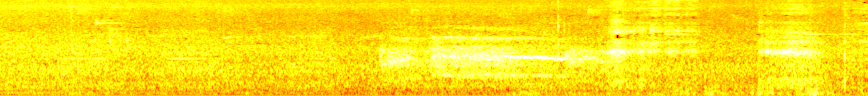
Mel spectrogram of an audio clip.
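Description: Rooster crowing once, a drawn-out crow that starts about three seconds in and lasts two to three seconds.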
